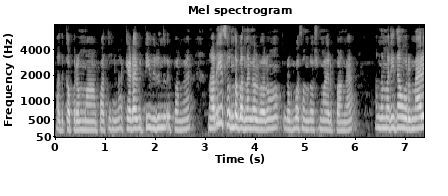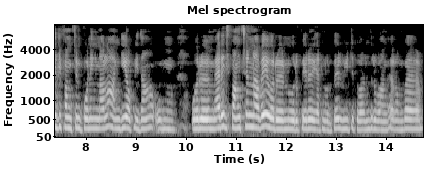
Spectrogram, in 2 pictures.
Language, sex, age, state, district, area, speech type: Tamil, female, 30-45, Tamil Nadu, Krishnagiri, rural, spontaneous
